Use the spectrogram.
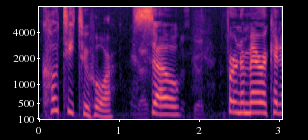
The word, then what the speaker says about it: Kohti Tuhoa: How do you pronounce the band name? KOHTI TUHOA. Not too bad. I've said KOHTI TUHOA.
